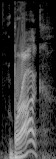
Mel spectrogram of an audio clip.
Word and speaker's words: Brack: Brock? Yeah, it's spelled Brack, but he said it's Brock.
